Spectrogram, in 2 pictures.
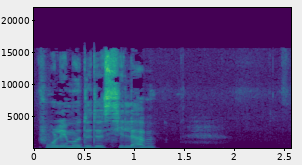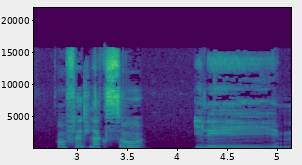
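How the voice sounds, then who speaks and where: A woman's voice: fairly high pitch, no echo. A woman teaching a language lesson, patiently explaining pronunciation rules and repeating example words, with frequent hesitations.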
